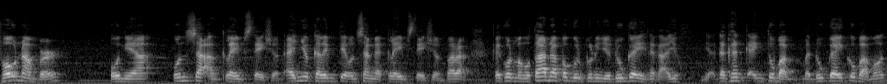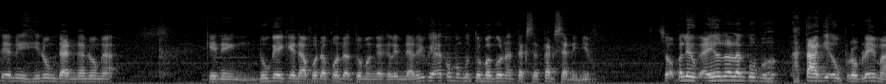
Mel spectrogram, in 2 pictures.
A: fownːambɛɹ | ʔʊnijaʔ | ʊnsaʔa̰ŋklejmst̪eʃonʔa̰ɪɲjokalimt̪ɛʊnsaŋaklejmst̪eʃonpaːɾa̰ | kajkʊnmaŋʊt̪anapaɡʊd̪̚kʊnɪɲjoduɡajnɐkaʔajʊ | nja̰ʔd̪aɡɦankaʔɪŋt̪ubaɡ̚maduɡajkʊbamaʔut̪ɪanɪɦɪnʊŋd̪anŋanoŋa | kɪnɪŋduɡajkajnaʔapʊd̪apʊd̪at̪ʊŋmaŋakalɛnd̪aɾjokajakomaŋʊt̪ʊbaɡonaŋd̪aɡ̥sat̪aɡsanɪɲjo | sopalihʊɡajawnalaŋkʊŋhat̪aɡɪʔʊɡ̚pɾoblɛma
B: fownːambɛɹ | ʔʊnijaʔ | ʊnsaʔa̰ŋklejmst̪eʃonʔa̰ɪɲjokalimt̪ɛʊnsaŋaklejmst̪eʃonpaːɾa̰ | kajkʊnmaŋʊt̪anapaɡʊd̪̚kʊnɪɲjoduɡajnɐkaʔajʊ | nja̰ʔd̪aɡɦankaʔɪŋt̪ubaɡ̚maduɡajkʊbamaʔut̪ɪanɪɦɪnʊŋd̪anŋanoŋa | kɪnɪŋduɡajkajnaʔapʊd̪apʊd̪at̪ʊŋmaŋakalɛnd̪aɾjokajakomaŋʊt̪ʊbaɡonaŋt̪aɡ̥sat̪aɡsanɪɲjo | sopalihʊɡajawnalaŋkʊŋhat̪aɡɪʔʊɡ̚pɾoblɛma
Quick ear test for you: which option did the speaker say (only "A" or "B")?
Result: B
